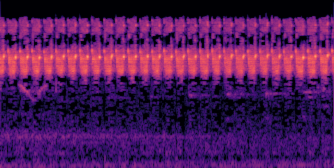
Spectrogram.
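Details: High, dry, cricket-like pulsing from a River warbler, steadily repeated around eleven times a second, with faint thin whistles from other birds underneath.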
